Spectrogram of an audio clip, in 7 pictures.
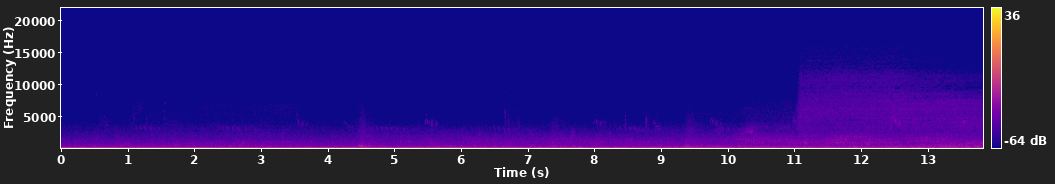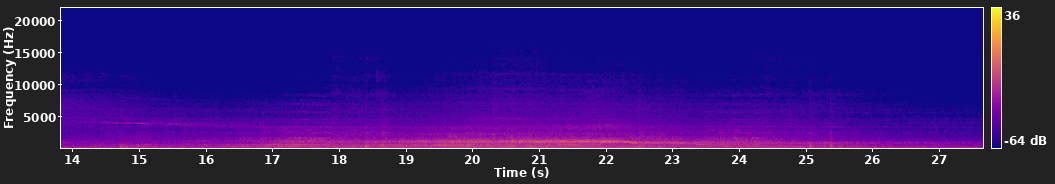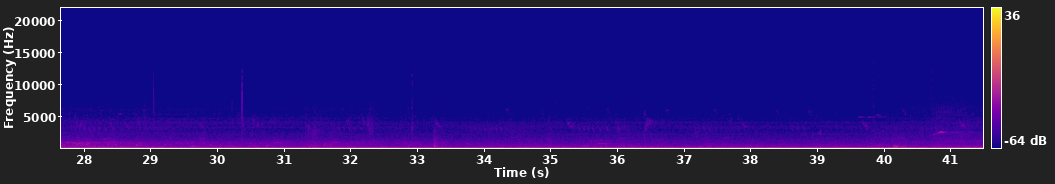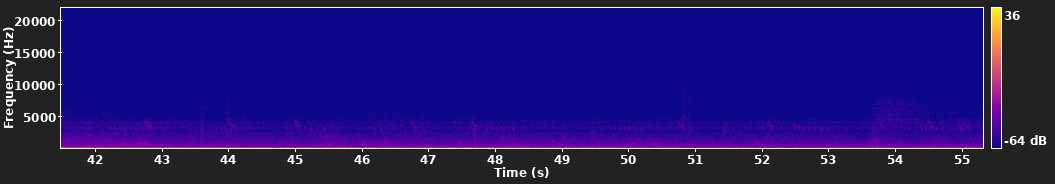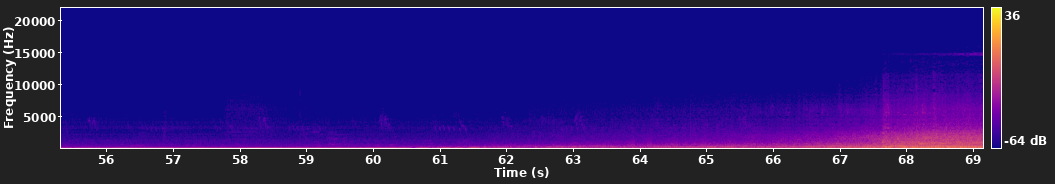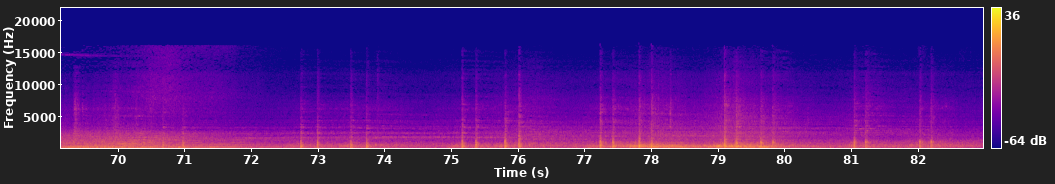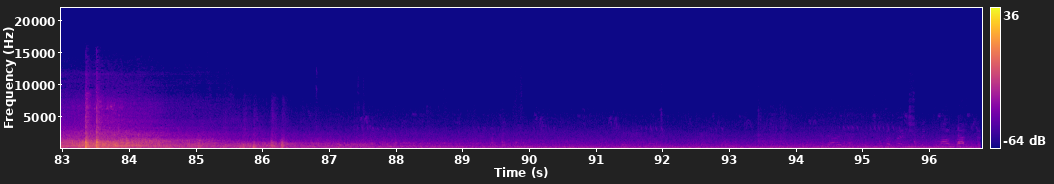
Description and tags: Trains coming and going
Trains coming to the station and going. Recorded with a Zoom H2
ambience, cars, engine, field-recording, movement, rails, trains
